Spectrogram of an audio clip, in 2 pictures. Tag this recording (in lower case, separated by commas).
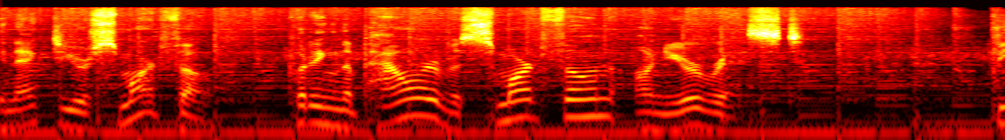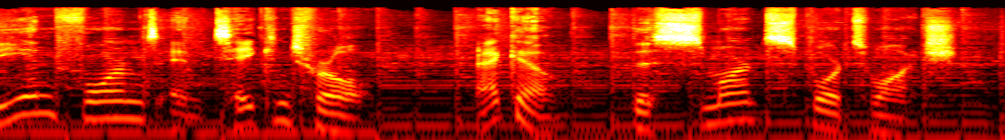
music, speech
